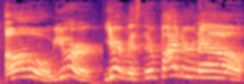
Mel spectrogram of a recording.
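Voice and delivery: high, loud, drawn-out exclamation; mock outburst. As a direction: wail it out in exaggerated indignation. Acted outburst at retold crush question.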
